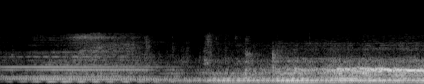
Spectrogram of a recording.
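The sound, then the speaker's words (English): A car engine drones steadily with a low, pulsing hum, growing gradually louder and fuller as the vehicle drives on, with no voices present. “Heading south on Claremont, I picked up a trailing car in my rearview mirror.”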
